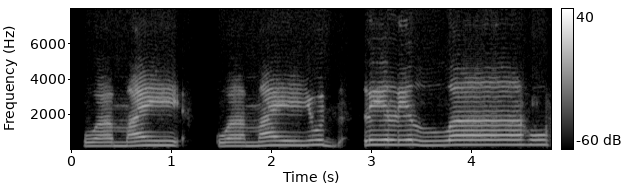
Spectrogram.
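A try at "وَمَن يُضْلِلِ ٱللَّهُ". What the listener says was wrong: Lilillah. Lilillah. Wa mayyud lilil kan tipis ini mah. Jangan ditebelin. Wa mayyud lilil. Wa mayyud lilil. Wa may.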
